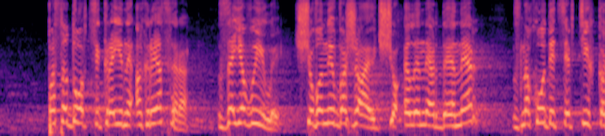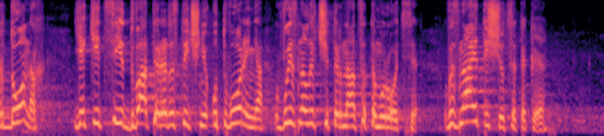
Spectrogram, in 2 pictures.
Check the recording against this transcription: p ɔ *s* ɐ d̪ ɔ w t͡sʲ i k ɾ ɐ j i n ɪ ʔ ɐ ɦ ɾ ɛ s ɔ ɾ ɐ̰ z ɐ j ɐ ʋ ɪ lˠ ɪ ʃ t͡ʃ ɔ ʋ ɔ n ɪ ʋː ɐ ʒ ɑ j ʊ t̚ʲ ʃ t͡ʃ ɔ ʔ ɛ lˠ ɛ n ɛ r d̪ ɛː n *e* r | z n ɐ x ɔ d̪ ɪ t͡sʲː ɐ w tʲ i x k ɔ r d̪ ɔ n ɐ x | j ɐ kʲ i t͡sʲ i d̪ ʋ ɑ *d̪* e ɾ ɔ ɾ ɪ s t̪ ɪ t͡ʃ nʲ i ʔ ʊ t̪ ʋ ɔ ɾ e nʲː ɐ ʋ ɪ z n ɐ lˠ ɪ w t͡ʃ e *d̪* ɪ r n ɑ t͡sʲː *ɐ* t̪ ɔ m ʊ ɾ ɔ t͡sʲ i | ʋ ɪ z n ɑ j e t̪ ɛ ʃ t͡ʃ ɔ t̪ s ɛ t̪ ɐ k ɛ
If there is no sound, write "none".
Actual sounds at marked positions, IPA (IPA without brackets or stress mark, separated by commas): s, ɛ, t̪, t̪, ɐ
